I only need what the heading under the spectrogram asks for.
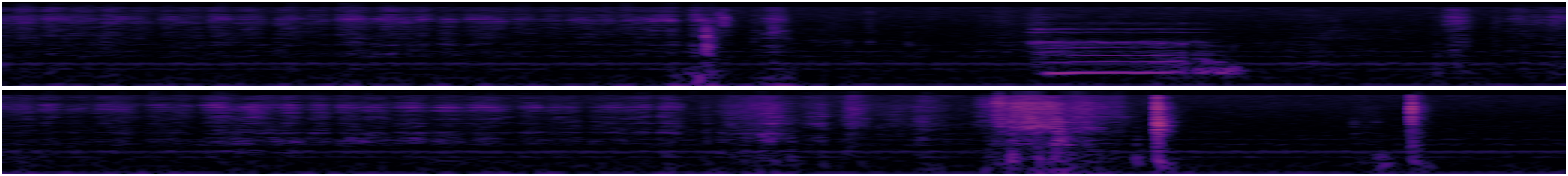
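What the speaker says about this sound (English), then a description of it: "let me write Margaret on here" A pen writing a name on paper, faint scratchy strokes in short bursts with small taps between them, close and quiet against a low steady hum.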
